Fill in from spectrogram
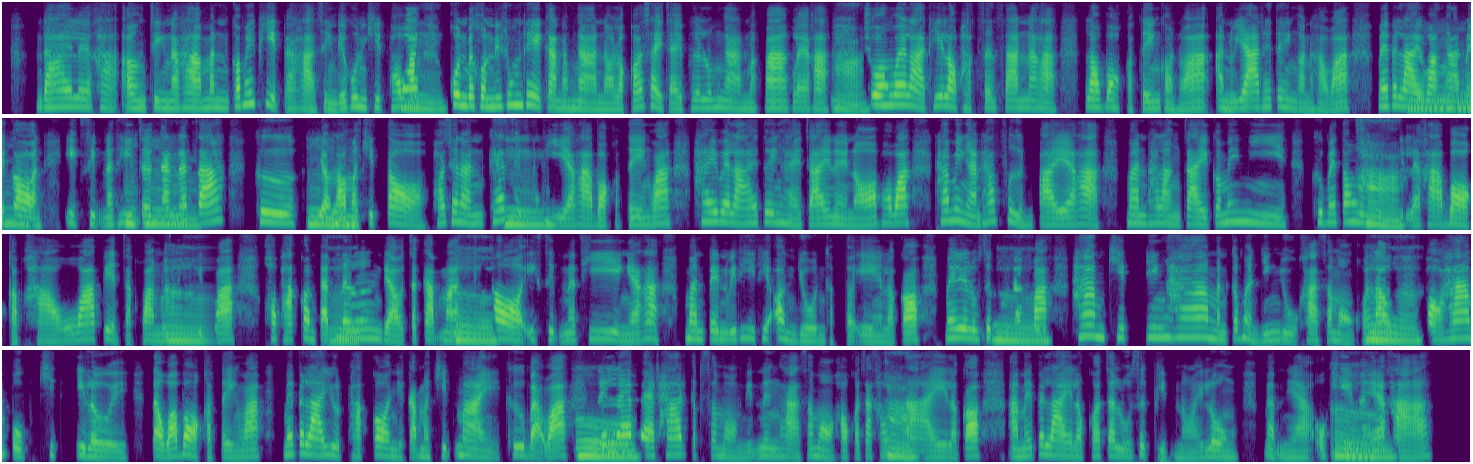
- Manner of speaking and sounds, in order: chuckle; distorted speech
- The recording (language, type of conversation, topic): Thai, advice, ฉันจะจัดสรรเวลาเพื่อพักผ่อนและเติมพลังได้อย่างไร?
